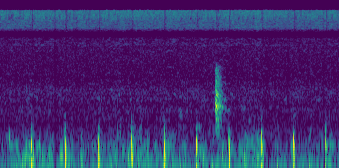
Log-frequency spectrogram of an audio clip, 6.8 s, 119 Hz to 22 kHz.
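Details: Own heartbeat: steady, regular beat of about 92 beats a minute over a low background hum; normal heartbeat.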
